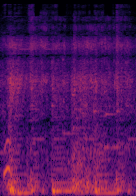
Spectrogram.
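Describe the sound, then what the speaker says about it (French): Dogs barking in the Zelda: Echoes of Wisdom video game, a few short yapping barks in quick bursts at moderate level, with other game sounds around them. "Oh les chiens."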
